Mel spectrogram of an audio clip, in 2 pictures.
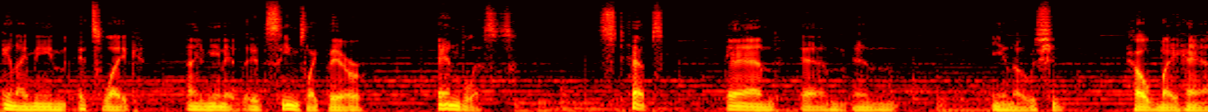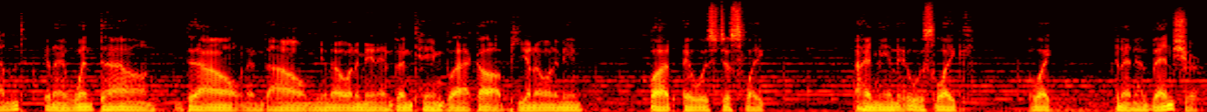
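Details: Aphasia in a patient during recovery, seen at an aphasia resource center.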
